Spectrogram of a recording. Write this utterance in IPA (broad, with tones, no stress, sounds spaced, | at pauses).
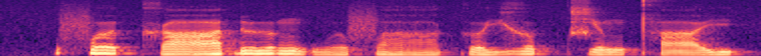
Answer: f əː˦˥ t̚ x aː˨˦ ɗ ɨ˧ ə̯ ŋ ṳ˨˩ ə̯ f a̤ː˨˩ k ə˨˦ j ɣ ə˦˥ p̚ t͡ɕ ə˧ n t̪ʰ a˨˦ j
